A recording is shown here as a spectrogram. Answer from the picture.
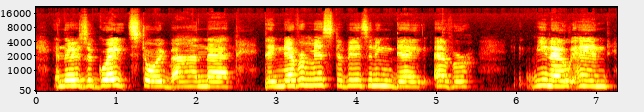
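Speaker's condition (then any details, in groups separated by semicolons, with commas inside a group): Cerebral palsy; from birth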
